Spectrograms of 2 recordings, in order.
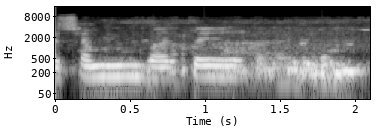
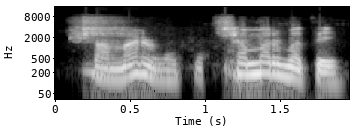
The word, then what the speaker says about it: समर्वते: सनः पवस्व शंगवे जनाय संवर्ते संराजनोषधीभ्यः। ठीक है। संव्रते नहीं करेंगे, संव्रते नहीं, समर्वते और समर्वते।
